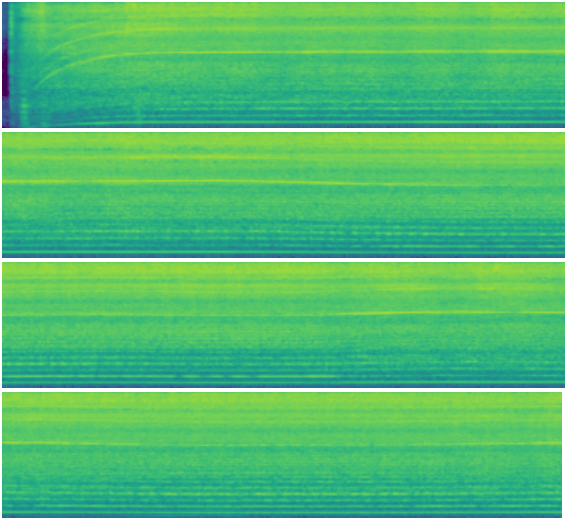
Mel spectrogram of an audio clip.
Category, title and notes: Sound effects > Objects / House appliances
TOOLPowr-Samsung Galaxy Smartphone, CU Electric Sander, Sanding On Wood Nicholas Judy TDC
A Chicago Electric Power Tools sander on wood.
